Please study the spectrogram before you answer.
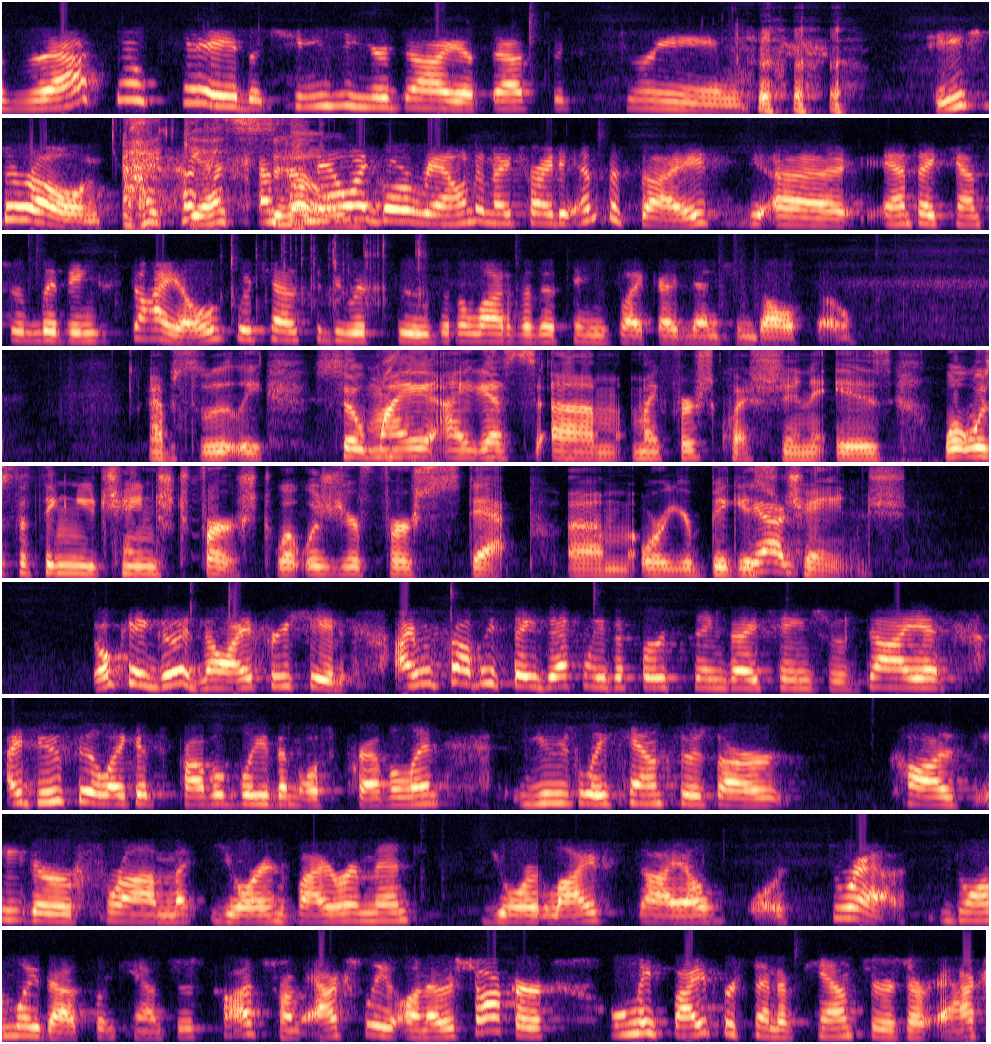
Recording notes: are joined on the phone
